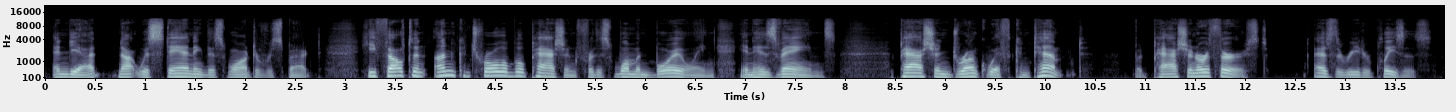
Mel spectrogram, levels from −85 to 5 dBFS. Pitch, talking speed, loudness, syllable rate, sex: 130 Hz, 130 wpm, -22 LUFS, 4.1 syllables/s, male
